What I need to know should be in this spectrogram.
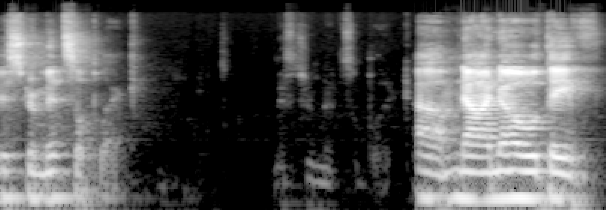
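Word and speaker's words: Mxyzptlk: them Mr mitzelpick yep I call him that because the very first time I ever heard her his name pronounced was on the Super Friends cartoon and that's how they said it Mr mitzelpick um now I know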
